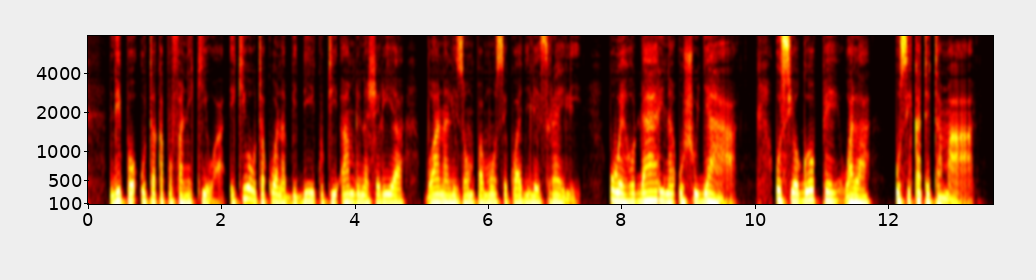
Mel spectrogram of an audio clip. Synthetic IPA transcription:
ndipɔʔutakapɔfanikiwa̰ikiwautakuwanaɓiɗiːkutiːʔam̩ɾinaʃɛɾia | ɓwanaːlizɔm̩pamɔsɛkwaːʄilijaisɾaɛlḭ | uwɛɦɔɗaɾinaʔuʃuʄa̰ː | usiɔɠɔpɛwʔala | usikatɛtama̰ː

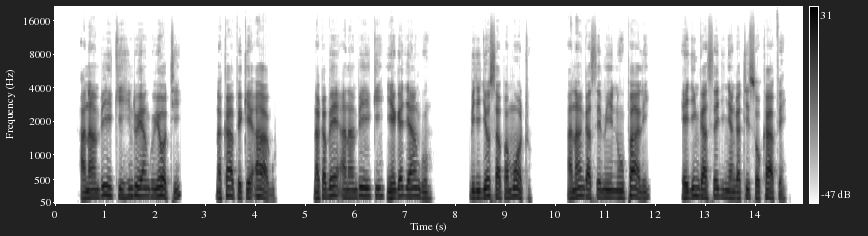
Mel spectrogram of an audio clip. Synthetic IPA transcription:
anambikiɦindujaŋɡujɔtʰi | nakapɛkɛʔahaɡu | nakabɛːʔanambiːkijɛɡaɟaŋɡu | biɟiɟɔsapamɔtu | a̰naŋɡasɛminuːpali | ɛɟiŋɡasɛɟiɲaŋɡatisɔkapɛ

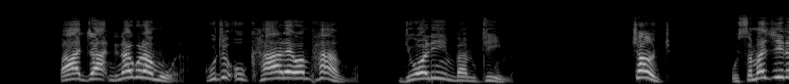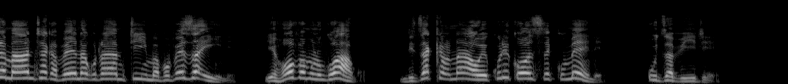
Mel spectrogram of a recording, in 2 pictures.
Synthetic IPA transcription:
pad͡ʒandinakulamṵla̰kut̬iʔukʰalɛwampʰaɱvṵ | ndiwɔlimbam̩tiːma | t͡ʃɔnt͡ʃɔ̥ | usamat͡ʃitɛmantʰakapɛnakutajam̩timap̬ɔp̬ɛzainɛ | jɛɦɔvamuluŋɡuwakɔ̥ | ndid͡zakʰalanawɛkulikɔnsɛkumɛnɛ | ud͡zapiːtɛ̰

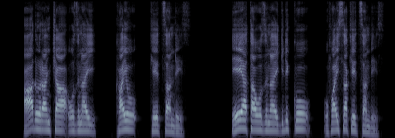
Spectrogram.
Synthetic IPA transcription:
ʔaːɗɔɾɐnt͡ʃːaːwɔzɪnɐj | kɐjɔ | ke̞ːt͡sːɐnd̪e̞̰ːs | ʔe̞ːjɐt̪ɐwɔzɪnɐjɡɪd̪ɪkːɔ | ʔʊfɐjsːɐke̞ːt͡sːɐnd̪e̞̰ːs

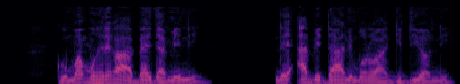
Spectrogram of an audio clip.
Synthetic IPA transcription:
kuːmamoheɾeɣawabɛɲd͡ʒamini | neʔabidanimoɾowaɡidiɔni

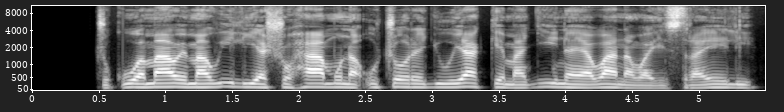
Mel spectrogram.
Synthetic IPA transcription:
t͡ʃukuamawɛmawilijaʃɔɦamuna̰ʔut͡ʃɔɾɛʄuːjakɛmaʄinajawanawaisɾaɛli

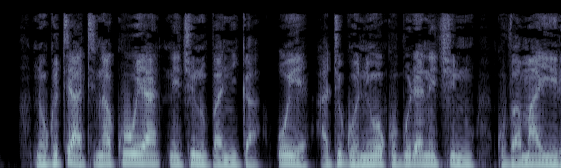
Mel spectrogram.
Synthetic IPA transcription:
no̞k̬utiɦatinakuːjane̞t͡ʃin̤upaɲiːka | uje̞ɦatiɡʱo̞niwo̞kuɓuɗane̞t͡ʃin̤u | kub͡vamaiːɾi

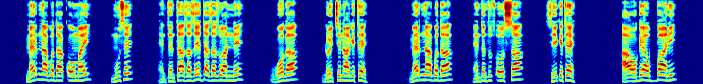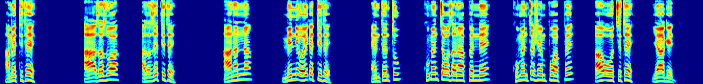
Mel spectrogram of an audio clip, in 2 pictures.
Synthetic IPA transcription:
mɛɾnaːɡɔd̪aːkʼo̞ːmɐj | mʊsɛ | hɪ̰nt̪ːɛnt̪ːɐːzɐze̞ːd̪ːɐːzɐzʊwaːnːɛ | wɔɡaː | lɔjt͡sːɪnaːɡɪt̪ɛ | mɛɾnaːɡɔd̪aː | hɪnt̪ːɛnt̪ːʊt͡sʼo̞ːsːaː | siːkʼɪt̪ɛ | ʔaːɔɡɛjaʊbːaːn | hɐ̰mɛt̪ːɪt̪ɛ | ʔaːzɐzʊwaː | ʔɐzɐzɛt̪ːɪt̪̬ɛ | ʔaːnɐnːɐ | mɪnːɪɔjkʼɛt̪ːɪt̪ɛ̰ | ɪnt̪ːɛnt̪ːʊ | kʊmɛnt͡sːɐwɔzɐnaːpːɛnːɛ | kʊmɛnt͡sːɐʃ̬ɛmpːʊwaːpːɛ | ɐwo̞ːt͡sːɪt̪ɛ | jaːɡe̞̰ːd̪

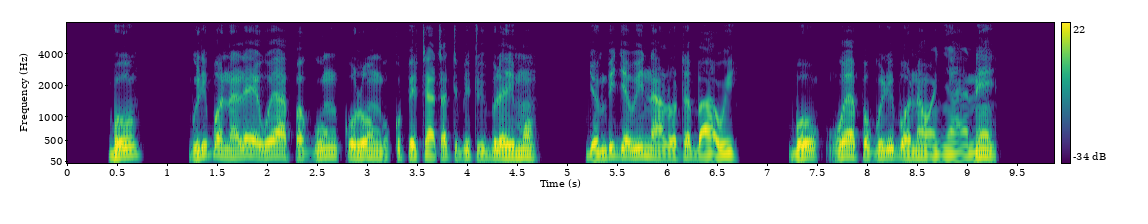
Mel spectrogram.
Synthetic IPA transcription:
bɔ | ɡulibɔnalɛwɛapaɡuŋ̩kɔlɔŋɡukupɛtaːtatibituibulahimɔ | ɟɔmbiɟawinaːlɔtabawi | bɔwɛapaɡulibɔnawaɲanɛ

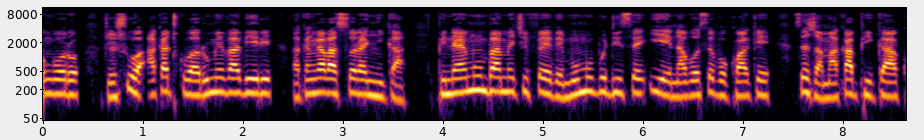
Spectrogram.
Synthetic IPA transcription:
ŋɡɾo | d͡ʒo̞ʃuaʔakati̥kuʋaɾume̞ʋaʋiɾi | ʋakaŋɡaʋaso̞ɾaɲiːka | pindaimumbame̞t͡ʃife̞ʋe̞mumuɓuɗise̞ʔije̞naʋo̞se̞ʋo̞kwaːke̞se̞ʐamakapiːkakwa

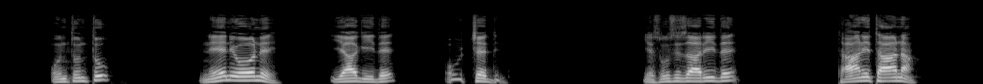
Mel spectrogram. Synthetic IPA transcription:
ʔʊnt̪ːʊnt̪ːʊ | ne̞ːnɪo̞ːne | jaːɡiːd̪ɛ | ʔo̞ːt͡ʃːe̞ːd̪ːɪnɔ̥ | jɛs̬uːs̬ɪzaːɾiːd̪ɛ | t̪aːnɪt̪aːnɐ

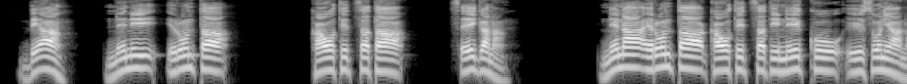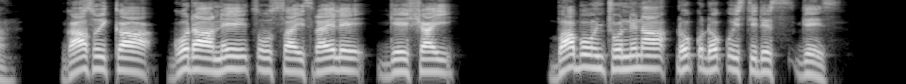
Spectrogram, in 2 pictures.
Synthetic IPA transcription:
bɛʔɐ | nɛnɪɛɾɔnt̪ːɐ | kɐwɔt̪ɛt͡sːɐt̪ɐ | t͡sʼeːɡɐnɐ̰ | nɛnɐɛɾɔnt̪ːɐkɐwɔt̪ɛt͡sːɐt̪ɪne̞ːkːɔeːsɔnɪjaːnɐ̰ | ɡaːsɔjkːɐ | ɡɔd̪aːnɛt͡sʼo̞ːsːɐjɪsɾaːɛlɛɡe̞ːʃːɐj | bɐbɔːnt͡ʃːɔnːɛnɐɗɔkʼːɔɗɔkʼːʊɪst̪ːɪd̪ɛs | ɡeːs

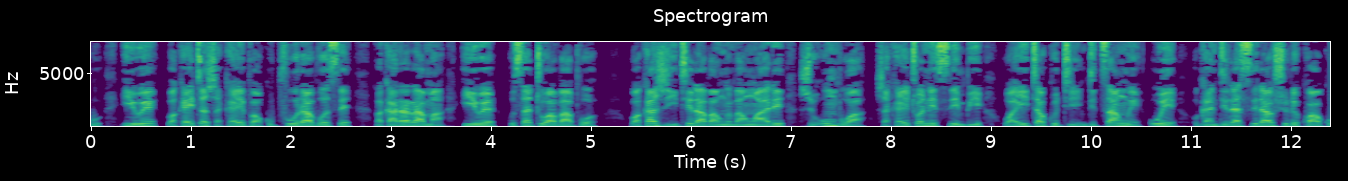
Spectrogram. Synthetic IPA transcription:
iwe̞wakaitaʐakaipakup͡fuːɾaʋo̞ːse̞ | ʋakaɾaɾaːmaiwe̞usatiwaʋaːpo̞ | wakaʐiːtiɾaʋamwe̞ʋamwaɾiʐ̥iumbwaʐ̥akaitwane̞simbi | waitakutindit͡samwe̞uje̞ukandirasiɾauʃure̞kwaːko̞

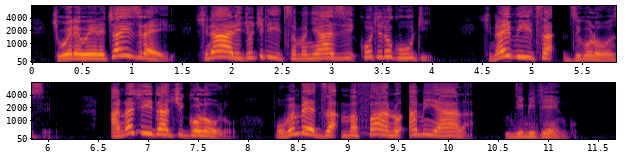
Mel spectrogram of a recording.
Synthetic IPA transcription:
t͡ʃiwɛɾɛwɛɾɛt͡ʃais̬ɾaɛ̰li | t͡ʃinalit͡ʃɔt͡ʃitit͡sʰamaɲazikɔtɛɾɔk̬uːtḭ | t͡ʃinaipit͡sad͡zikɔlɔːnsɛ̥ | anat͡ʃitat͡ʃiɡɔlɔlɔ̰ | pɔpɛmbɛd͡zamafanɔʔamijala̰ | ndimitɛːŋɡɔ

